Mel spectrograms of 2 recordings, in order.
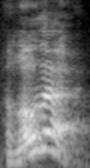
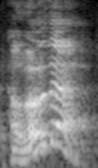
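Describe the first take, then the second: First: Understated, gentler greeting in a veteran actor's manner; Alec Guinness. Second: Higher, punched-up catchphrase greeting; meme catchphrase delivery. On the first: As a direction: greet simply, without playing up the catchphrase. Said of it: "He says it in the Alec Guinness way". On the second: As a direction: ham it up like a famous meme line. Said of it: "in the whole meme-alicious way". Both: Retold or imitated.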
